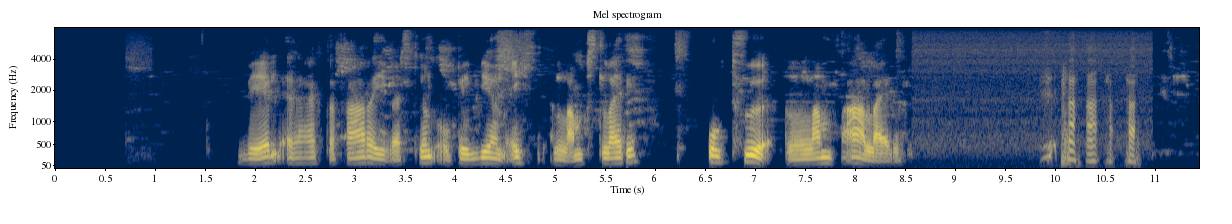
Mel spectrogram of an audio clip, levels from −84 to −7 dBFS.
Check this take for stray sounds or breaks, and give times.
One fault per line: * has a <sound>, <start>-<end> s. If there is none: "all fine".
* has a laugh, 9.9-10.9 s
